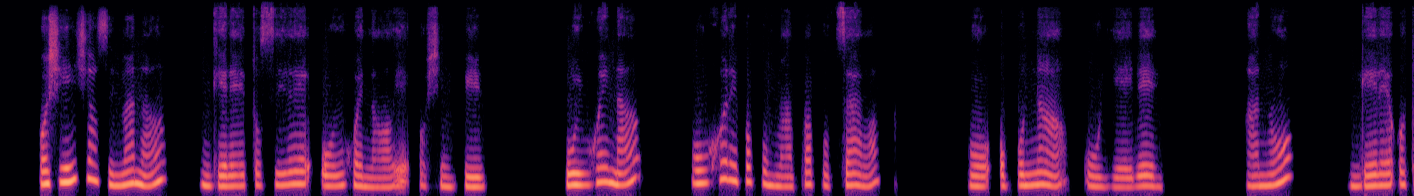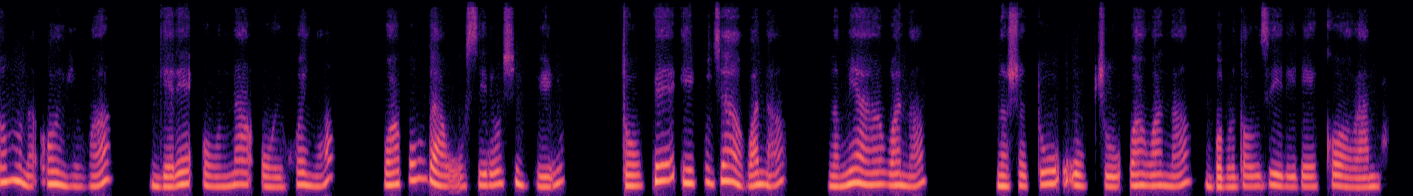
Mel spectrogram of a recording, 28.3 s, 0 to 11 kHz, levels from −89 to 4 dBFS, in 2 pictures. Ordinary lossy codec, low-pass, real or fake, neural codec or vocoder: Opus, 16 kbps; 9.9 kHz; fake; codec, 16 kHz in and 24 kHz out, 0.9 kbps, LongCat-Audio-Codec, fine tuned four codebook decoder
